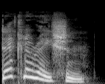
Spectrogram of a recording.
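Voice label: "declaration", British English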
